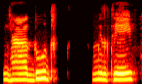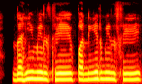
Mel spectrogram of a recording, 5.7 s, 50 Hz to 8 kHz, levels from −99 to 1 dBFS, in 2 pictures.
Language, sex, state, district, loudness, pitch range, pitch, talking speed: Chhattisgarhi, female, Chhattisgarh, Jashpur, -17 LUFS, 215-230 Hz, 220 Hz, 75 wpm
